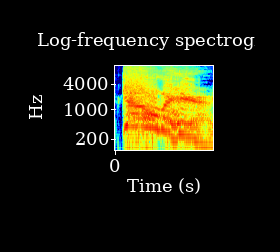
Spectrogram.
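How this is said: It is said explosively, with great force.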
